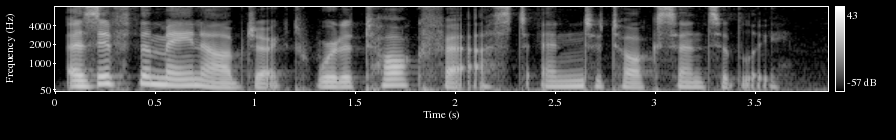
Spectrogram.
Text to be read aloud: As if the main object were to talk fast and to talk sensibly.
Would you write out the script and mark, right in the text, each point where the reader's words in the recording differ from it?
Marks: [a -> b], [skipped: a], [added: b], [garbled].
As if the main object were to talk fast and to talk sensibly.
